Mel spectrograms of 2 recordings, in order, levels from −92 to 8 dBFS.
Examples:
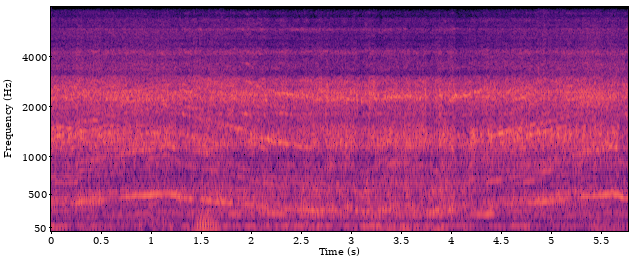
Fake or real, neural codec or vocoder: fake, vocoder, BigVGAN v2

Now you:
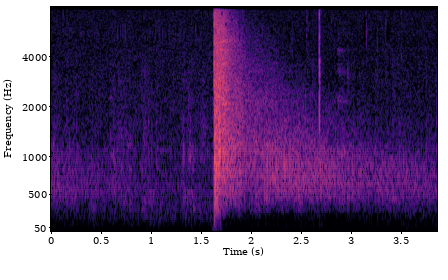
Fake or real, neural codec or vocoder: real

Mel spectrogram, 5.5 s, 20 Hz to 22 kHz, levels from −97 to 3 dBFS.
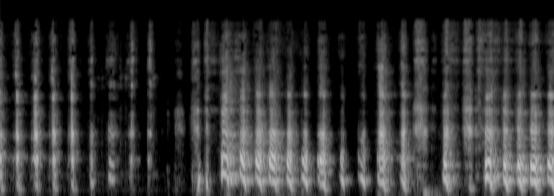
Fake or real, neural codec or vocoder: fake, vocoder, Vocos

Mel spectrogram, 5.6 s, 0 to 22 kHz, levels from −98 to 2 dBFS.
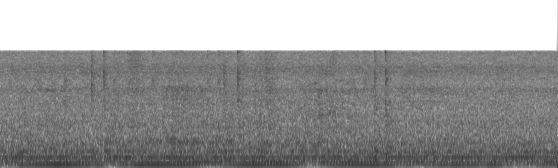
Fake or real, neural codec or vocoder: real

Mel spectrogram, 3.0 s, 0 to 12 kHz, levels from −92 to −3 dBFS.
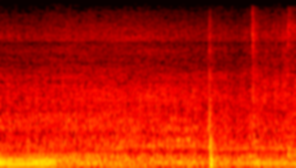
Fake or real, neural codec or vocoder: fake, vocoder, Vocos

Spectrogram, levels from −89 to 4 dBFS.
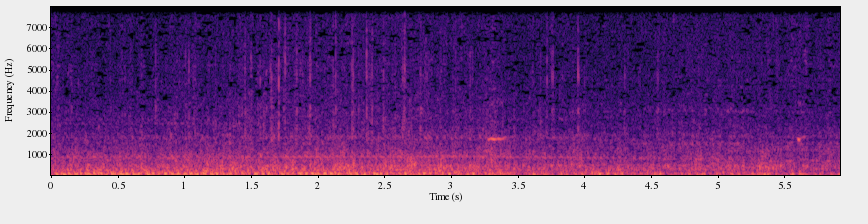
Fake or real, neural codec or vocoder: real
